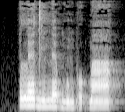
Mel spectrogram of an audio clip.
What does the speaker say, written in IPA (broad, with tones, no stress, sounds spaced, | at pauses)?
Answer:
l ɛ˦ d ĩ˧ n ɛ˧ b ũ˨ b o˨ ɡ͡b ã˧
